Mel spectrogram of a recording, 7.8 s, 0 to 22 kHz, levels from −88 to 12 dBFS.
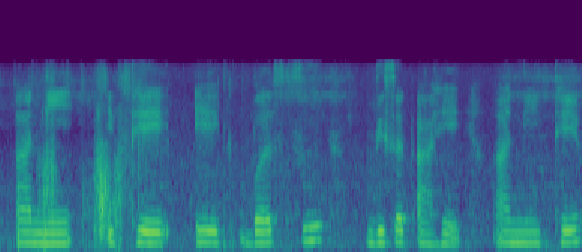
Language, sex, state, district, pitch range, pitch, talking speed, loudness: Marathi, female, Maharashtra, Aurangabad, 165-185 Hz, 175 Hz, 70 wpm, -19 LUFS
